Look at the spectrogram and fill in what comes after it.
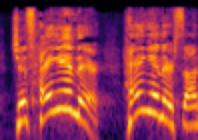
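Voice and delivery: high, yelled, encouraging voice. Speaker retells his dad yelling back to him during a game; retelling dad's yell. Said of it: "he's yelling back".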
